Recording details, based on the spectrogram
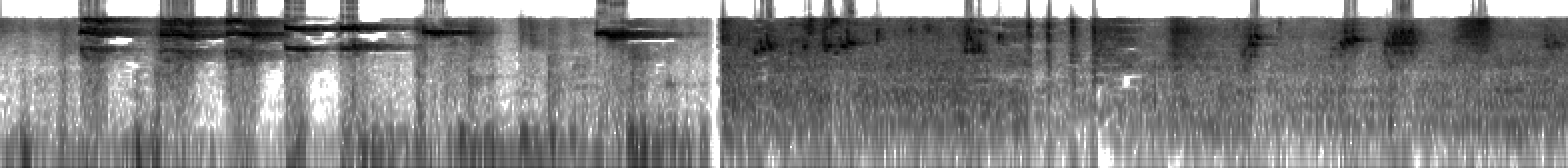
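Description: Bali myna giving clear, high whistled notes and squeaky phrases, then an abrupt switch to harsh, scratchy chattering with bursts of rasping notes.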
